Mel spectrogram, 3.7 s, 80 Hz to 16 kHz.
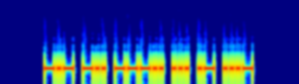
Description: Morse code, heard as a keyed tone, about 28 wpm, 700 Hz. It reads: KD8SAV
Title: Call Signs - 30wpm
